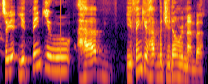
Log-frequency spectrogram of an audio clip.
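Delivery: ordinary talk, nothing marked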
